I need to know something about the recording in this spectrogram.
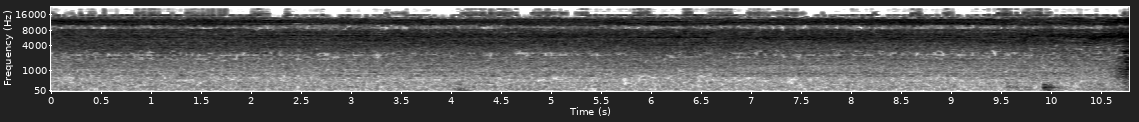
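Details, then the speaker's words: Air tank at about 65 psi being dumped through a regulator/drain: a steady, even hiss of compressed air carrying moisture but no liquid water. The tank is vented down normally. "too you can feel you can see the moisture coming out of it so there is water in it or moisture"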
